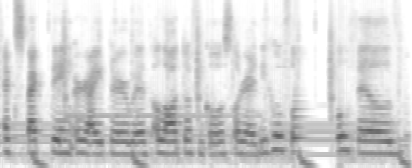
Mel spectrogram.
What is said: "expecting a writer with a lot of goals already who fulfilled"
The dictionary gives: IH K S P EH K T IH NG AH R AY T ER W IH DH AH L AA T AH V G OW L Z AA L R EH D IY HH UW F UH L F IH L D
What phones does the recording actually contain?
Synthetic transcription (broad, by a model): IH K S P EH K T IH NG AH R AY T ER W IH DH AH L AA T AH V G OW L S AA L R EH D IY HH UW F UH L F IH L D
